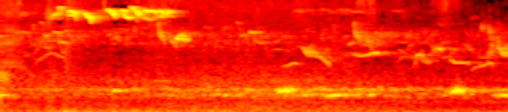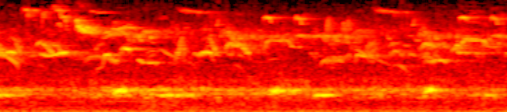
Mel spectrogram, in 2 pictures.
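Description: A cuckoo calls its low two-note song over and over at a steady pace, under a busy chorus of higher chirping and trilling birds. No one speaks.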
